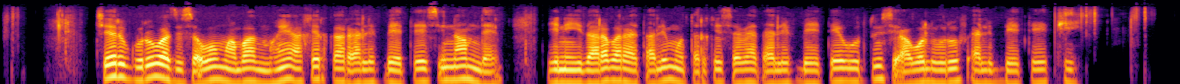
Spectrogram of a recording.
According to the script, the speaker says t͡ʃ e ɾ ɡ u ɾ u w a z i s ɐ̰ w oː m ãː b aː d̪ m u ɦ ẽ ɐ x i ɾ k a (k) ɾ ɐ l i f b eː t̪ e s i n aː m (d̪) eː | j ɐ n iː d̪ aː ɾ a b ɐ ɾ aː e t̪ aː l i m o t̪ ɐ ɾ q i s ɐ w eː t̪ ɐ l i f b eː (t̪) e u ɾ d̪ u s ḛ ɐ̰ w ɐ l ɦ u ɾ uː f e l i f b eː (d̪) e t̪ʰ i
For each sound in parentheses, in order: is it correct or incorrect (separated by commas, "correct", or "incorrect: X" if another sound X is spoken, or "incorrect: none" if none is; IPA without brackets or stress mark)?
incorrect: none, correct, correct, incorrect: t̪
